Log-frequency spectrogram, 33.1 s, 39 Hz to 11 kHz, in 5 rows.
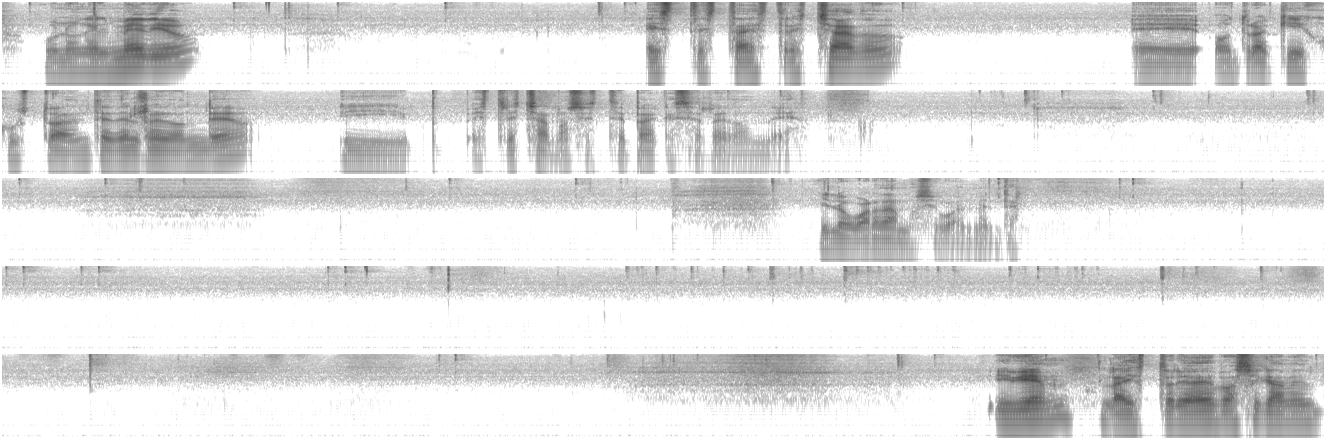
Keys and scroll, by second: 3.0 space, 4.1 space, 10.2 space, 11.8 space, 13.2 space, 14.1 v, 15.2 space, 17.1 v, 22.7-25.8 typing, 26.8 Return, 29.8 space, 30.9 space.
